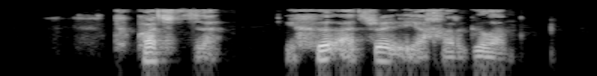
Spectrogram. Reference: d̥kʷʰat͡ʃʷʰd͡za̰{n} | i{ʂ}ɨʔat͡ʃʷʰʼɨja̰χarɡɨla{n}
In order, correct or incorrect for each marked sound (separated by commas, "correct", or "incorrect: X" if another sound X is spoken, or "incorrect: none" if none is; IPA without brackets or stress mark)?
incorrect: none, incorrect: χ, correct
